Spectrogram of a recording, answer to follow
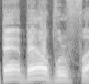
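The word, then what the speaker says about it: Beowulf: 베어울프도 베어불프 아니에요. 베어불프. 뭐 읽기를 우리가 베어울프라고 읽죠.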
